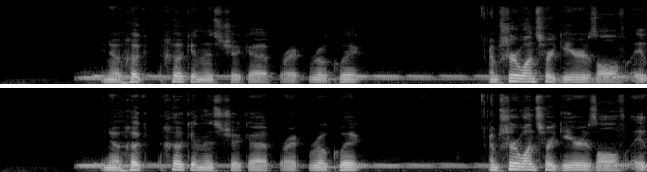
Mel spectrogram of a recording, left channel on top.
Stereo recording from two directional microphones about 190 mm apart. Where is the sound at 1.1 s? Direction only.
5° right (ahead or behind).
